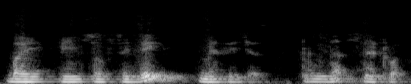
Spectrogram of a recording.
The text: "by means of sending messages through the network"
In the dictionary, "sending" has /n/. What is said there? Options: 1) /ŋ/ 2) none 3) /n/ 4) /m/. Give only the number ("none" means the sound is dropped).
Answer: 2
